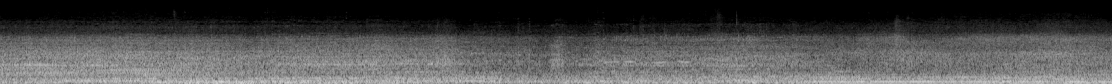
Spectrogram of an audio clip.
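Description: Mercedes-Benz MB Trac 1000's six-cylinder diesel engine running at close range, its note uneven at first and settling into a steady, even hum about eight seconds in.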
